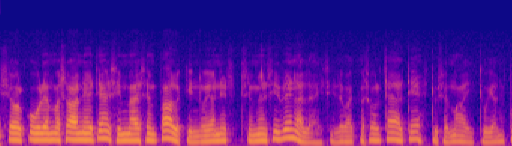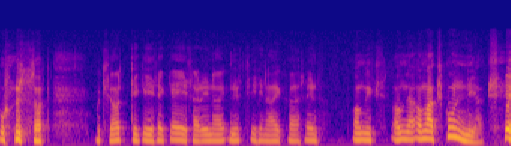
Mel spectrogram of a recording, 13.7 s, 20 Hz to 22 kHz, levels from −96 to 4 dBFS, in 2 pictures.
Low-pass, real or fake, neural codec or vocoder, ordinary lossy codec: 10.8 kHz; real; none; none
